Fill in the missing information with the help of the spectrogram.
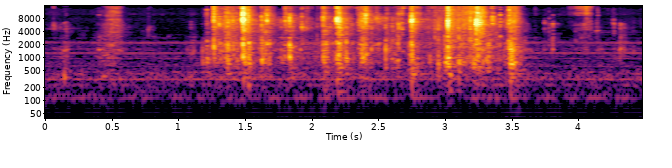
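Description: Pistachio shells being cracked and prised open with the fingers: a quick run of small clicks and crackles starting about a second in and lasting about two and a half seconds.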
